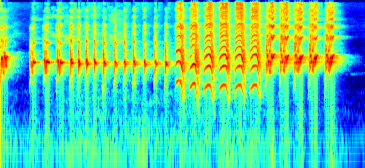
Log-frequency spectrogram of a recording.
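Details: Singing black-winged myna in a cage, played to stir lazy birds into song: quick series of dry chips quickening, then loud rasping arched notes with whistled overtones repeated rhythmically.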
